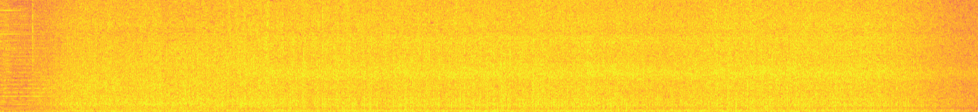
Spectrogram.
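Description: Heavy rain falling over villages around Thalavadi in Erode district, a steady, dense roaring hiss that holds at a constant level for the whole stretch with no voices.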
